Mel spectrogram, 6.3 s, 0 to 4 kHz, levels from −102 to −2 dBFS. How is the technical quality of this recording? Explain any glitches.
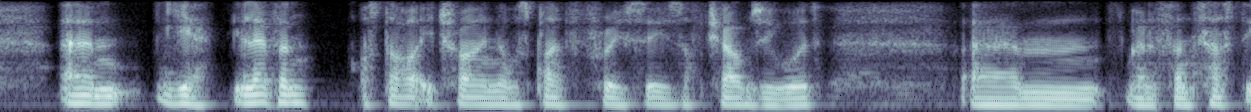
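Nothing in the recording stood out as a problem on listening.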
